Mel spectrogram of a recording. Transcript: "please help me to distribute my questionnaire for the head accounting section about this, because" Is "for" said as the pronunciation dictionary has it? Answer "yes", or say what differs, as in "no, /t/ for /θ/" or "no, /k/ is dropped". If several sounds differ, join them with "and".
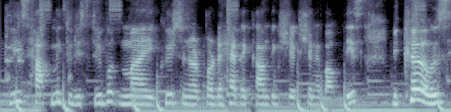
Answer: no, /p/ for /f/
